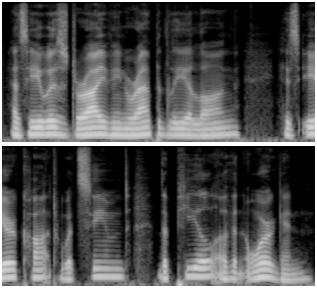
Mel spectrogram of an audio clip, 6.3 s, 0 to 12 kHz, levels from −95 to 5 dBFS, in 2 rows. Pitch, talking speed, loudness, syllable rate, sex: 125 Hz, 155 wpm, -19 LUFS, 4.0 syllables/s, male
